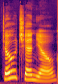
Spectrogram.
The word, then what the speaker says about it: Chochenyo: And then the East Bay Ohlone, the Chacho Chienyo, sorry, I'm so bad at pronouncing things. Chochenyo, they convey an image of the mountains as a very powerful place that could mysteriously hide things.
